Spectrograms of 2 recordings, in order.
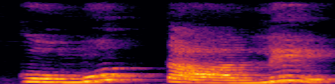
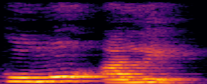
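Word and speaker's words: comment allez: rule you have to pronounce the T here why because the next word is starting with a vowel and इट बिकम ताले the word बिकम कोमो ताले instead of कोमो आले you have to pronounce this T because the next word is starting with a वाल सो कोमो ताले एंड इन the last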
